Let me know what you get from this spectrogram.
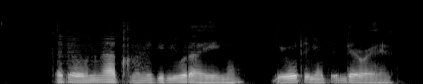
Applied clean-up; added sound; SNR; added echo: neural mask model DeepFilterNet 3.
